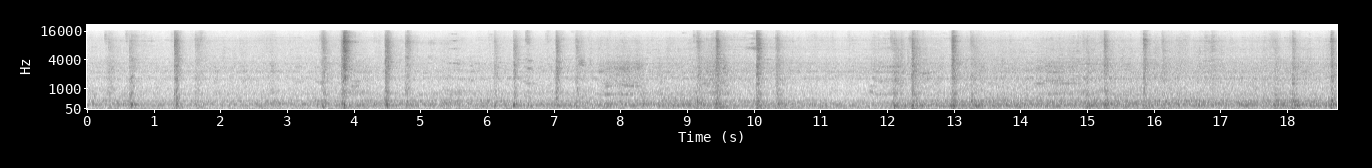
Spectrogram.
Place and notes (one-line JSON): {"title": "tambour train, Arkhangelsk Region, Russia - tambour train", "date": "2013-05-16 14:00:00", "description": "tambour train\nRecorded on Zoom H4n.\nВ тамбуре поезда.", "latitude": "64.43", "longitude": "40.17", "altitude": "13", "timezone": "Europe/Moscow"}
